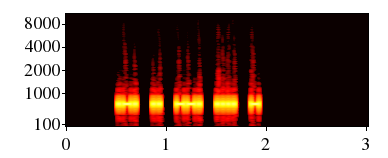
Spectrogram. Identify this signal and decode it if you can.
Morse code, heard as a keyed tone, about 46 wpm, spaced as for 32 wpm, 700 Hz. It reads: RIGHT
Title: 2x Character Spacing - Top 200 Words - 45wpm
